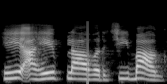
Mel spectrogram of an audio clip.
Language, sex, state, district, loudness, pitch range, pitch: Marathi, female, Maharashtra, Dhule, -15 LUFS, 225-270 Hz, 255 Hz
